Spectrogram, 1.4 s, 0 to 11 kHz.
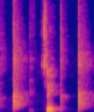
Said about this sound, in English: Hands up, Bruins fans. 8 clap time. And 1, 2, 3, 4, 5, 6, 7, 8.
